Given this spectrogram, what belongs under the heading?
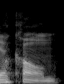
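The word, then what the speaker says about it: Pacôme: Pacome.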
